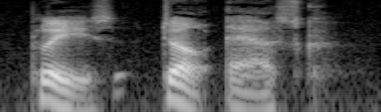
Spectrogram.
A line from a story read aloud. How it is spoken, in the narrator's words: Christopher said quietly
